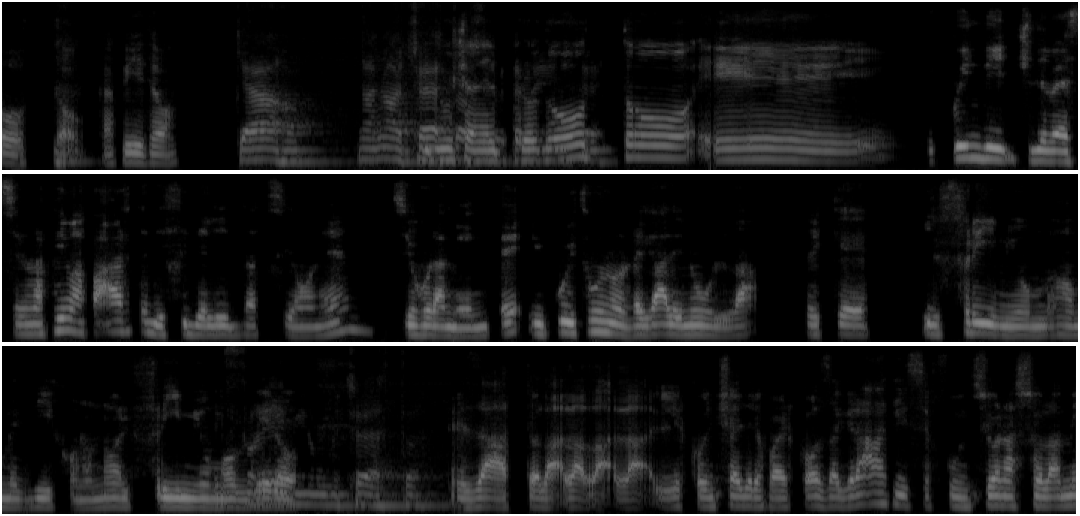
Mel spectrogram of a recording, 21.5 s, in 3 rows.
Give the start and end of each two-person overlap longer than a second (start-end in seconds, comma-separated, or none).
2.4-4.1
